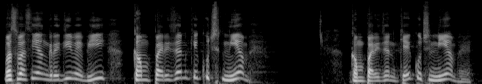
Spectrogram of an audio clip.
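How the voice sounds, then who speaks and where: A male teacher giving a casual, conversational grammar lesson. He keeps asking rhetorical questions and slows down to spell out each example. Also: sits high, lively intonation, no echo, studio quality. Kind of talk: casual classroom explanation.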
